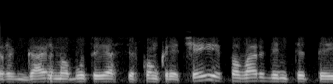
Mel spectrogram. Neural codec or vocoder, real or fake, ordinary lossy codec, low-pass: none; real; MP3, 48 kbps; 5.4 kHz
